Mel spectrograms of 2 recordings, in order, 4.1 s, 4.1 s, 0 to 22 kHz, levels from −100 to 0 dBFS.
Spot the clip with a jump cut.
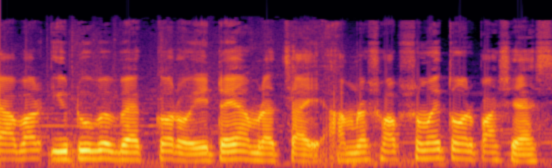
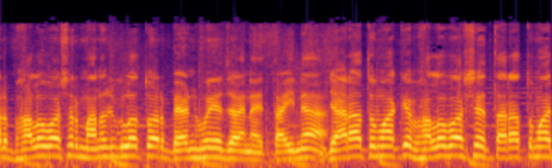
second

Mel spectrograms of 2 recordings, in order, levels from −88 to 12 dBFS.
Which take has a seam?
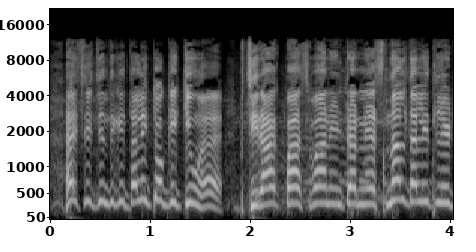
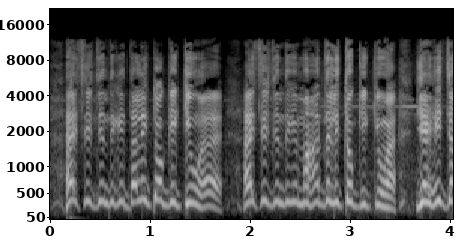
first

